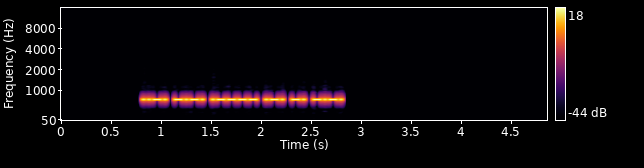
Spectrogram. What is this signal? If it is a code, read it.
Morse code, heard as a keyed tone, about 46 wpm, 700 Hz. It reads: FC1RNC
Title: DXCC-100 Call Signs - 6 Characters - Repeated 3x - 45wpm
